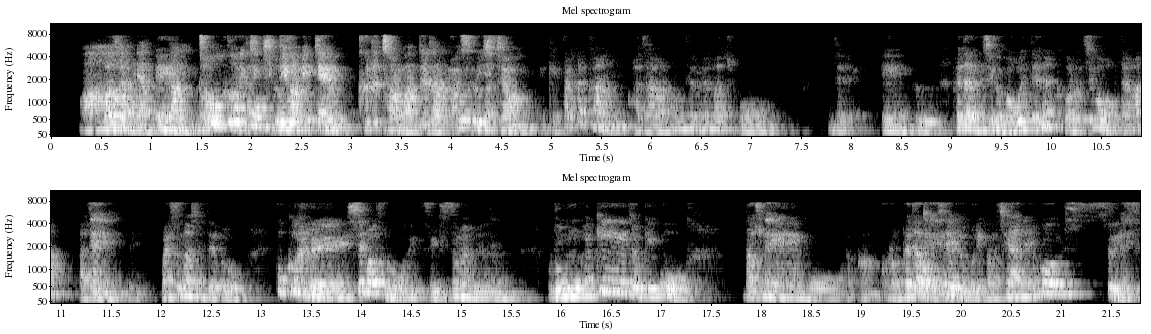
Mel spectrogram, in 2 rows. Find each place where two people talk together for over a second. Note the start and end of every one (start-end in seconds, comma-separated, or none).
0.5-2.8, 3.4-4.7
